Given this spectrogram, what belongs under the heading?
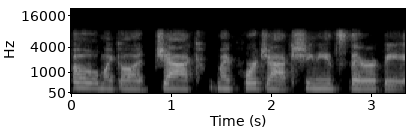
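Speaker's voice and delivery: ordinary delivery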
